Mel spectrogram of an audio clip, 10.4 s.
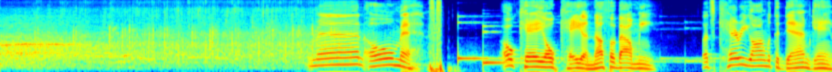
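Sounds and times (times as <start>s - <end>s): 
audience applause: 0.0s - 4.4s
speech: 3.8s - 5.5s, 6.3s - 8.2s, 8.8s - 10.4s.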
